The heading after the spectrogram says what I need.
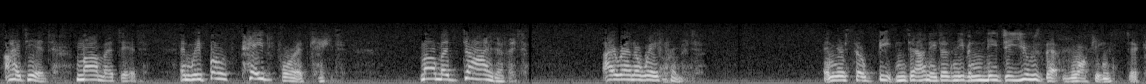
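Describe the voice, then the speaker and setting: A woman's voice: medium pitch, animated, moderate pace, slightly rough. An actress playing a bold, protective elder sister in her thirties in a 1970s radio drama, urgent and coaxing. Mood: pleading, bitter. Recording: dull vintage radio recording, music behind.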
